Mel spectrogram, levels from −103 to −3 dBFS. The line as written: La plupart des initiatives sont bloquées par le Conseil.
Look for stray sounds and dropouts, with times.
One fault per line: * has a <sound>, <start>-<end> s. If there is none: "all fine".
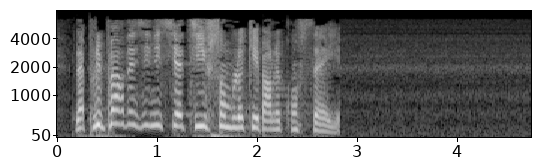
all fine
